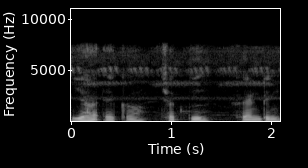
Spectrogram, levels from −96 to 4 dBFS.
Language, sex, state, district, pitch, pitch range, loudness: Hindi, male, Maharashtra, Nagpur, 120 Hz, 115-125 Hz, -37 LUFS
